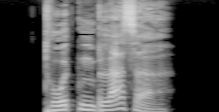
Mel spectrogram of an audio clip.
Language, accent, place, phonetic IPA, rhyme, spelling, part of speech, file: German, Germany, Berlin, [toːtn̩ˈblasɐ], -asɐ, totenblasser, adjective, De-totenblasser.ogg
- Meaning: inflection of totenblass: 1. strong/mixed nominative masculine singular 2. strong genitive/dative feminine singular 3. strong genitive plural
